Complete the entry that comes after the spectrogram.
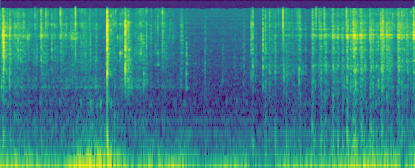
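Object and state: Dry soap bar being carved.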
